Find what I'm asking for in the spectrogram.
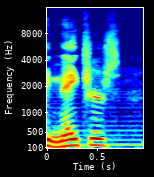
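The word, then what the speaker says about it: Nachurs: Well, they, you get, and let's just let everybody know that when we say Nature's fertilizer, it's not pronounced how you think it is. It's N-A-C-H-U-R-S, right? – Yes, sir.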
